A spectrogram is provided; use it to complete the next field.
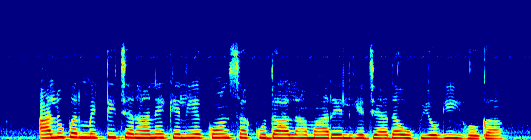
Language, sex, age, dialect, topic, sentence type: Magahi, female, 25-30, Western, agriculture, question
